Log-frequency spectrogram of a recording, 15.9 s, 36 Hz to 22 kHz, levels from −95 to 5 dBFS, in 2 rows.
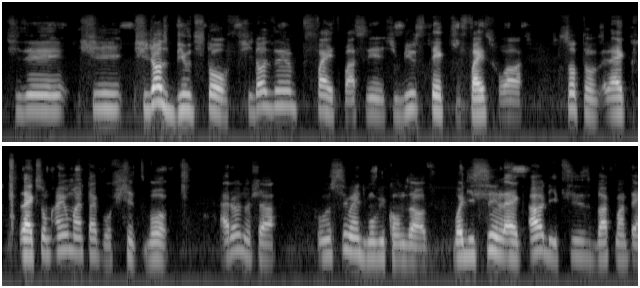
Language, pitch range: English, 120-155 Hz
